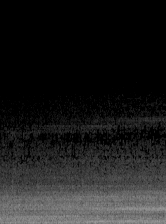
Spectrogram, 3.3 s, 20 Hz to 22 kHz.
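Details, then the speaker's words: Milling machine spindle dialed to higher speed: smooth even hum with faint high whine, quieter than at low speed, no knocks or grinding; normal spindle running at high speed. "There is a red zone up here. It's about 3,000 RPM. That's when you kind of get into the limits of the range, like maximum speed."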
